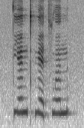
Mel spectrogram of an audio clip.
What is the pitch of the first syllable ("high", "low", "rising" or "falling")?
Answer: high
